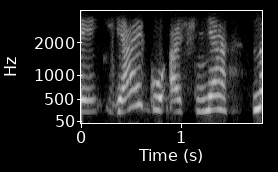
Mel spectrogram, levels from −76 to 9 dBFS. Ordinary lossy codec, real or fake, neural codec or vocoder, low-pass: Opus, 16 kbps; real; none; 3.6 kHz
